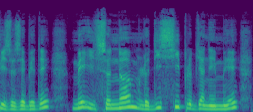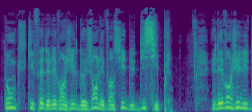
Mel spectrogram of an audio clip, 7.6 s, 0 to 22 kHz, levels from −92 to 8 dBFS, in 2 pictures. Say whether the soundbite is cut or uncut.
uncut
